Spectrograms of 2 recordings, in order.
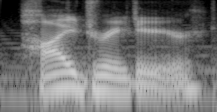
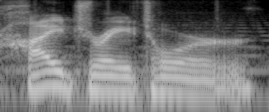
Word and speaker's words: Hydratyr: Hydratyr, or Hydratyr, or Hydratyr. Whatever way you want to pronounce it. You could even pronounce it in a particularly British diphthongy way with Hydratyr.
